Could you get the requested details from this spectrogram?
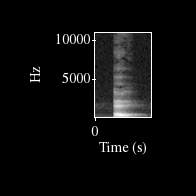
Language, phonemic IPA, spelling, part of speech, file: Dutch, /ə/, euh, interjection, Nl-euh.ogg
- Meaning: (interjection) 1. er, erm, um, uh; used as a space filler or pause during conversation 2. er, erm, um, uh; used to express hesitation, confusion, or doubt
